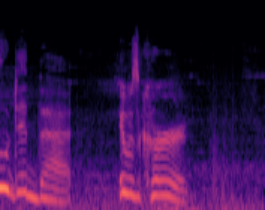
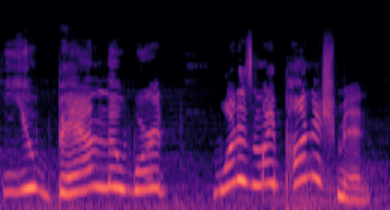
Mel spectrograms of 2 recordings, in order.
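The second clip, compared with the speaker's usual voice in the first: mock outrage; 10 semitones higher, 4 dB louder than usual. Real, not acted.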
